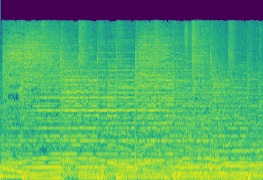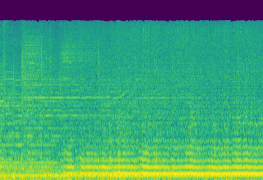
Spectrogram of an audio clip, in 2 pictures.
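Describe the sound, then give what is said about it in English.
A loud, steady buzzing drone fills the whole stretch, a dense, layered hum like a swarm of bees or hornets, with its pitch shifting slightly partway through and no talking. “Is that the bees? The hornets? Good Lord. They're getting closer, Todd. I hear them coming.”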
